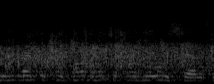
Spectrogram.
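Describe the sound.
A round of applause during a church service for the keyboardist, with steady, fairly faint clapping and a voice talking over it.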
